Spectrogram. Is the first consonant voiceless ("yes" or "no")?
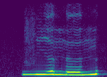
no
